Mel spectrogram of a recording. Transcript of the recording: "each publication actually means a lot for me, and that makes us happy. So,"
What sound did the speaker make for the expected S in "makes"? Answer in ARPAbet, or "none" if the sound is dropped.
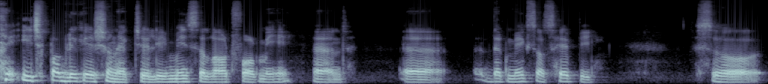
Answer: S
